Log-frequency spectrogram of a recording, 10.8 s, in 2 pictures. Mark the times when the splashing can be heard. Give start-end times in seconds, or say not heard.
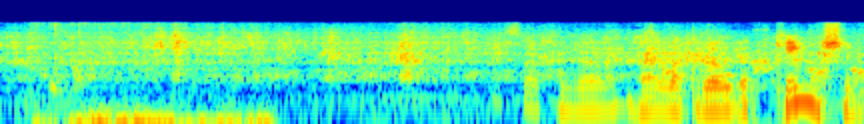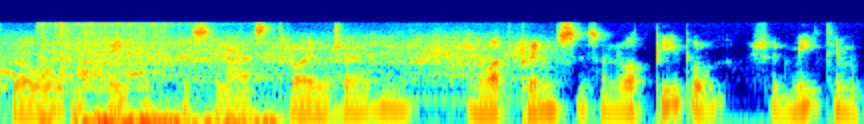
0.2-1.5, 5.6-7.2.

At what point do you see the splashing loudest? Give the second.
6 s.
